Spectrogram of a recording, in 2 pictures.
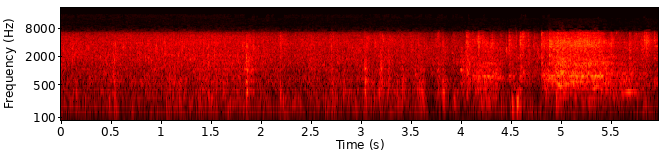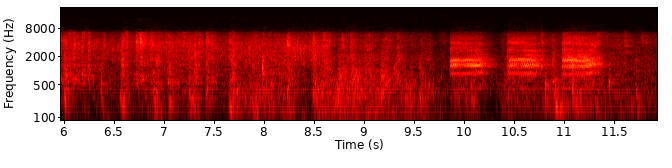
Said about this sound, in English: Why is there a bird in the bank?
